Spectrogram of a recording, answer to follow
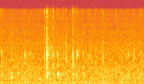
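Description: Very faint computer keyboard typing: a few soft key clicks, one a little louder just after half a second in, against near silence.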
